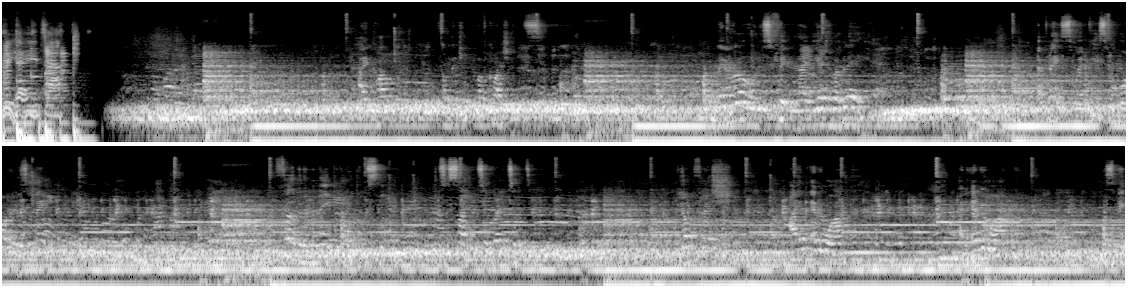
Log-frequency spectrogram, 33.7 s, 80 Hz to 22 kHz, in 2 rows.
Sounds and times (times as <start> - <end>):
Music: 0.0 - 33.7
Speech: 5.2 - 8.9, 10.5 - 13.2, 15.4 - 18.6, 20.9 - 25.0, 26.9 - 28.0, 28.6 - 29.8, 30.9 - 32.7, 33.4 - 33.7.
